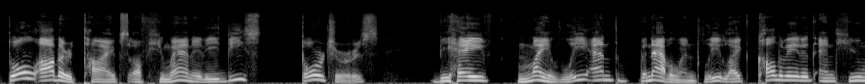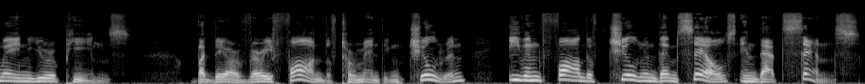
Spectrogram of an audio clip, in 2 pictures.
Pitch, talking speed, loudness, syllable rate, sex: 150 Hz, 115 wpm, -19 LUFS, 4.4 syllables/s, male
